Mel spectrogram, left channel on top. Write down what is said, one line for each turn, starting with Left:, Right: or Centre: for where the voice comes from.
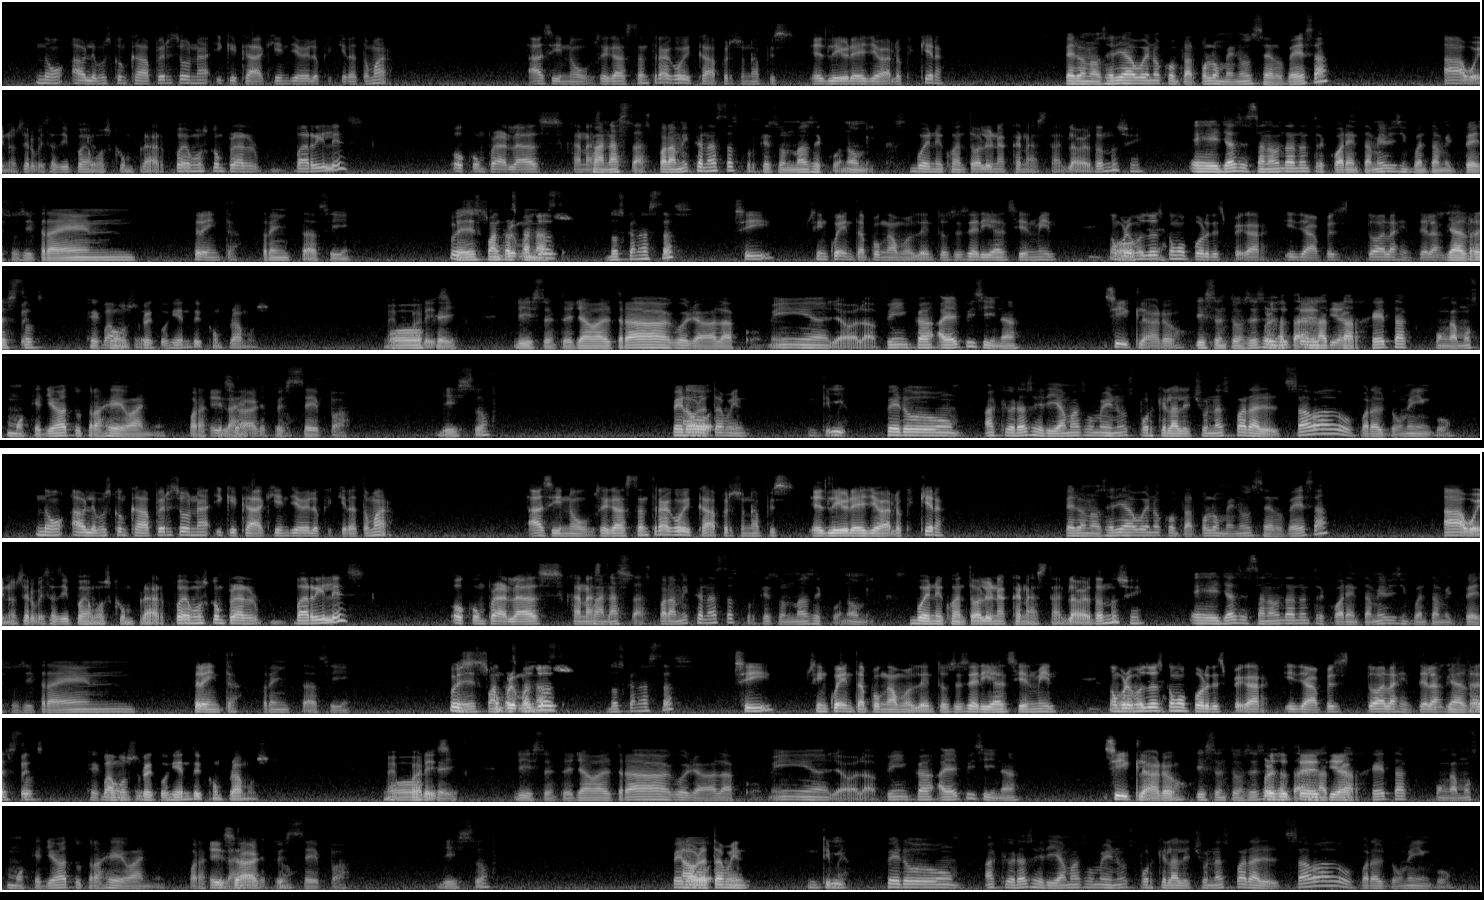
Right: no hablemos con cada persona y que cada quien lleve lo que quiera tomar. Así no se gastan trago y cada persona pues es libre de llevar lo que quiera.
Left: pero no sería bueno comprar por lo menos cerveza,
Right: Ah, bueno, cerveza sí podemos
Left: c-
Right: comprar. Podemos comprar barriles o comprar las canastas.
Left: canastas. Para mí canastas porque son más económicas.
Right: Bueno, ¿y cuánto vale una canasta? La verdad no sé.
Left: Ellas están andando entre 40 mil y 50 mil pesos y traen
Right: treinta
Left: 30. sí.
Right: Pues
Left: Entonces, ¿cuántas
Right: compremos
Left: canastas?
Right: dos.
Left: ¿Dos canastas?
Right: Sí, 50, pongámosle, entonces serían 100 mil. Compremos
Left: Ok.
Right: dos como por despegar y ya pues toda la gente de la
Left: Y
Right: fiesta
Left: ya el resto
Right: después
Left: que
Right: vamos
Left: compren.
Right: recogiendo y compramos, me
Left: Ok,
Right: parece.
Left: listo. Entonces ya va el trago, ya va la comida, ya va la finca. Ahí hay piscina.
Right: Sí, claro,
Left: Listo, entonces
Right: por
Left: en
Right: eso
Left: la, ta-
Right: te decía,
Left: en la tarjeta pongamos como que lleva tu traje de baño para
Right: exacto.
Left: que la gente pues sepa. Listo. Pero,
Right: Ahora también, dime.
Left: y, pero, ¿a qué hora sería más o menos? Porque la lechona es para el sábado o para el domingo.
